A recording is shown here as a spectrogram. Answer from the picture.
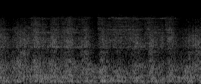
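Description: A train rumbling steadily along the rails, a dense continuous roar with a faint rhythmic clatter and a hissing high edge, constant in loudness throughout, with no voices.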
